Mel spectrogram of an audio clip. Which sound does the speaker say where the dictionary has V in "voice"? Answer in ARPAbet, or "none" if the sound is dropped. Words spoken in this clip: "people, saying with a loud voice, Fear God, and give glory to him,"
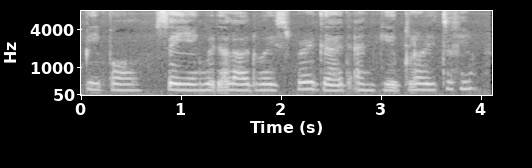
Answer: W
